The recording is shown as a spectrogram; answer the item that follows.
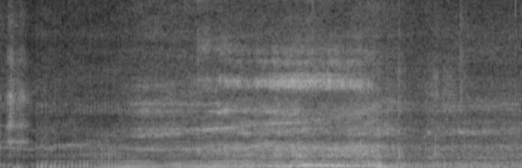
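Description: Motorcycle riding along a foggy valley road between Tawonga and Mount Beauty at the foothills of the Alpine area, steady engine drone with wind rush, rising slightly as it accelerates, close and continuous.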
